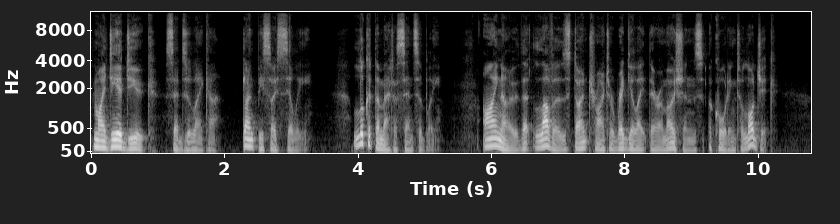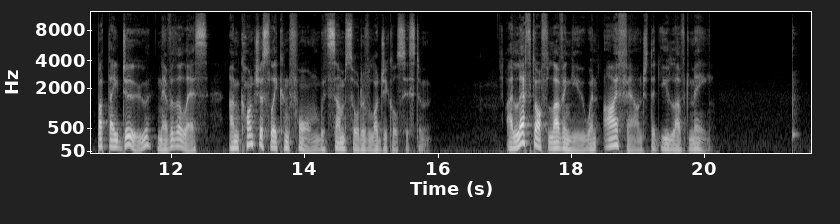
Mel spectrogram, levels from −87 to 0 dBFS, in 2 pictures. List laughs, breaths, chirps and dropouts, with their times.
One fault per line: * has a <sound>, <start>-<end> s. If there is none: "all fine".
* has a thud, 21.3-21.5 s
